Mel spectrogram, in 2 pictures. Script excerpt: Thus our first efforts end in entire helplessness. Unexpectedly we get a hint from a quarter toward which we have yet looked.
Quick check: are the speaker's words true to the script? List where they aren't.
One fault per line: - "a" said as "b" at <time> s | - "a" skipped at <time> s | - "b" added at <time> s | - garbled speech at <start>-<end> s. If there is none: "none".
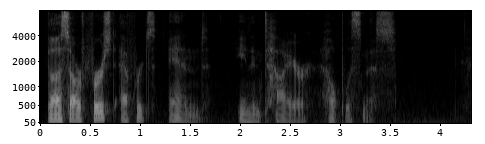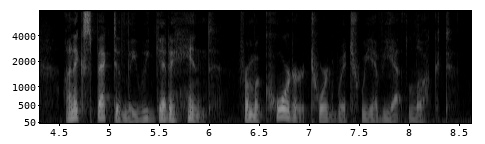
none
